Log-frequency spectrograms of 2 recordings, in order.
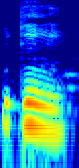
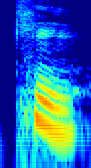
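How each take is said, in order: First: It begins with a hard g sound. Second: It begins with a harsh throaty sound. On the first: The speaker calls it wrong. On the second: The speaker calls it right. "It is pronounced as K"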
